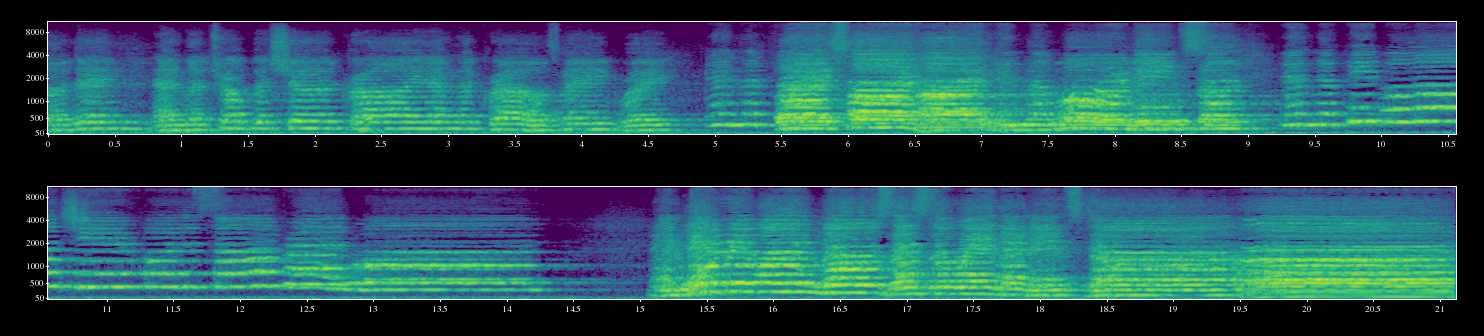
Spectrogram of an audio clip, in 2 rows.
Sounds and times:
Music: 0:04.7 - 0:21.1.

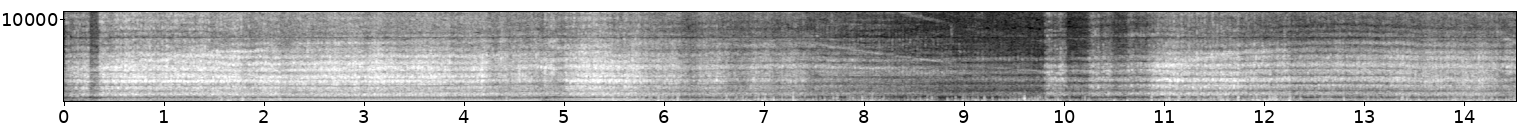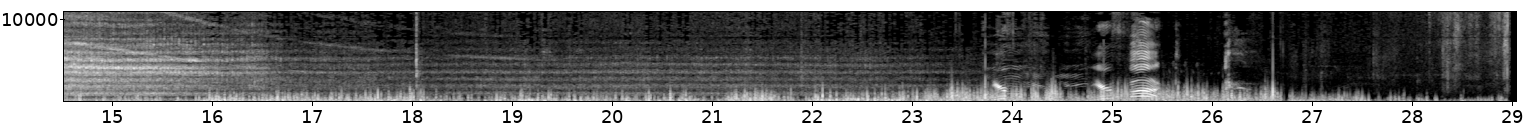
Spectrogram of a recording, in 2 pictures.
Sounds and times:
Truck: 0:00.0 - 0:29.0
Speech: 0:23.8 - 0:24.2, 0:24.8 - 0:25.6.

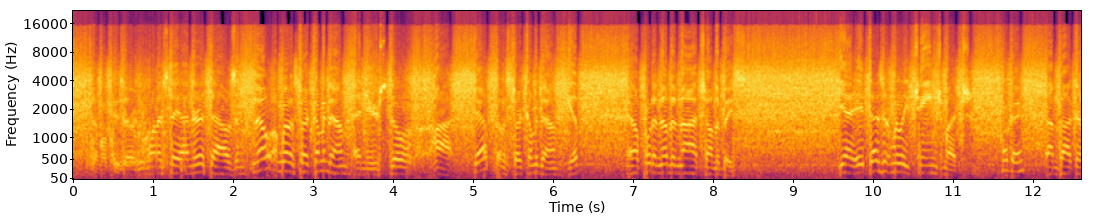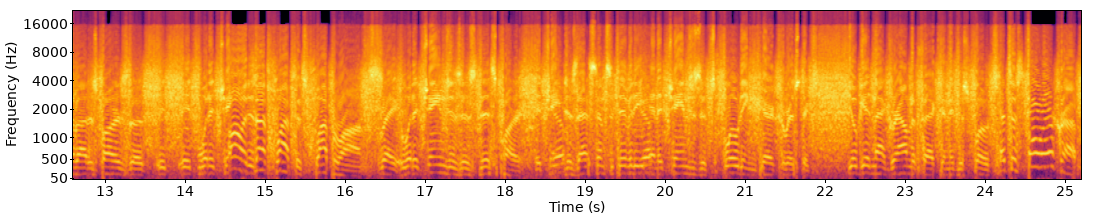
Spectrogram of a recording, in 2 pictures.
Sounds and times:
Speech: 0:00.2 - 0:08.4, 0:09.6 - 0:25.2.

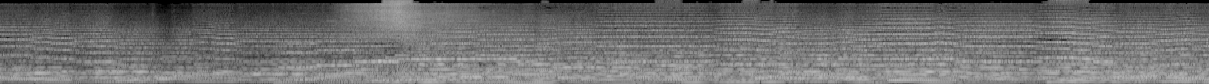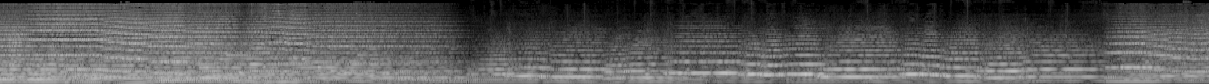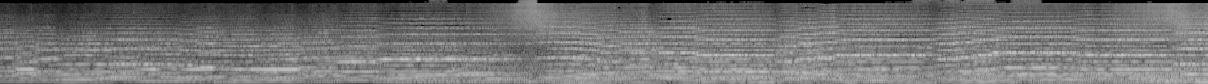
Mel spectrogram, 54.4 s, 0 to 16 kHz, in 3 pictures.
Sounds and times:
Music: 0:00.0 - 0:54.4.

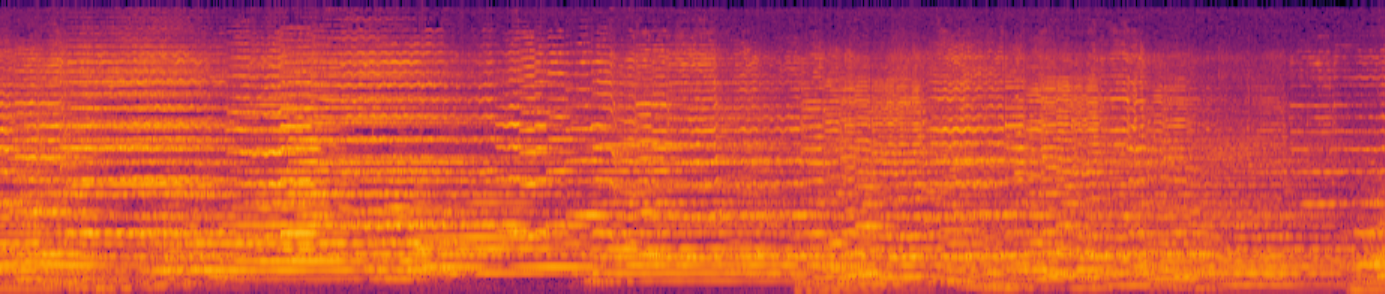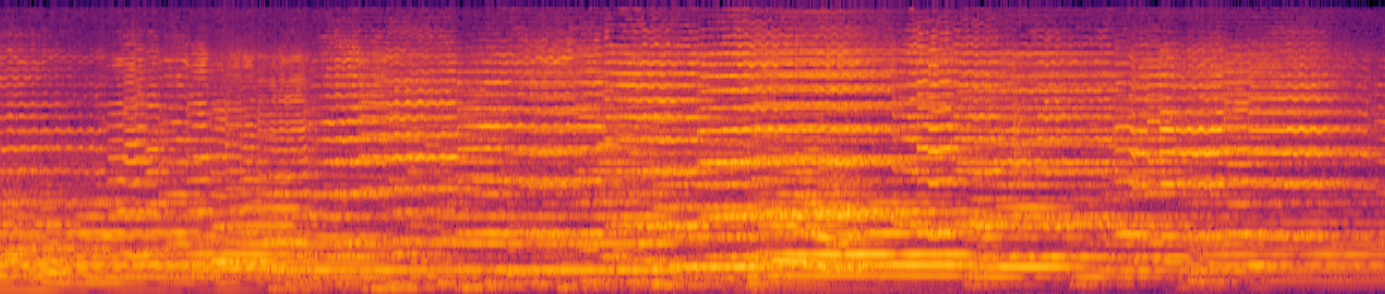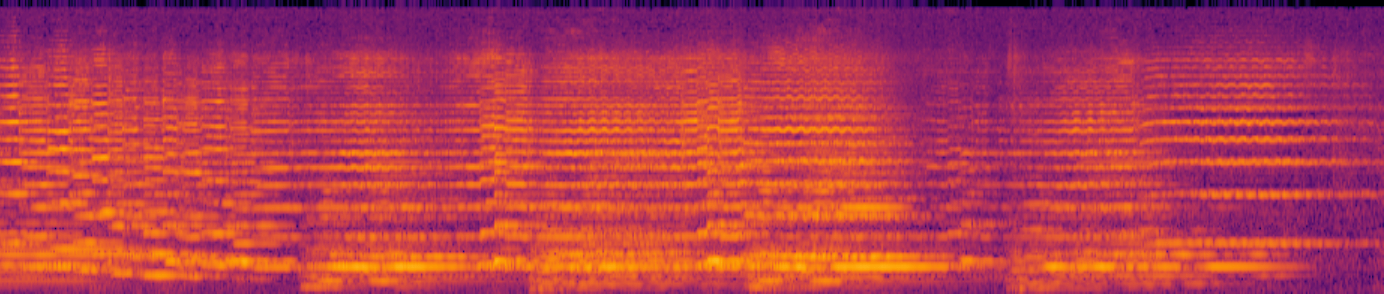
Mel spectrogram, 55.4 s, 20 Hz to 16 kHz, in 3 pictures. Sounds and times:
Pizzicato: 0:00.0 - 0:55.3.

